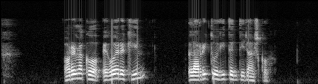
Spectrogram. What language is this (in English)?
Basque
